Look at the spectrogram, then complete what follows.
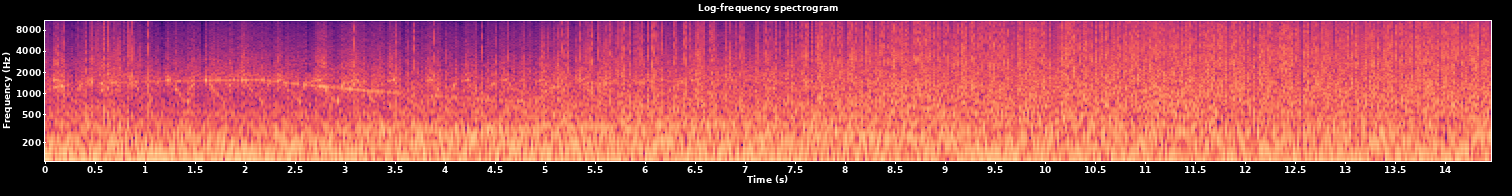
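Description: Police patrol SUV's siren wailing, its pitch rising and falling, during the first few seconds. It is then lost under loud, steady road and engine noise from the SUV at highway speed, heard from inside the cabin.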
